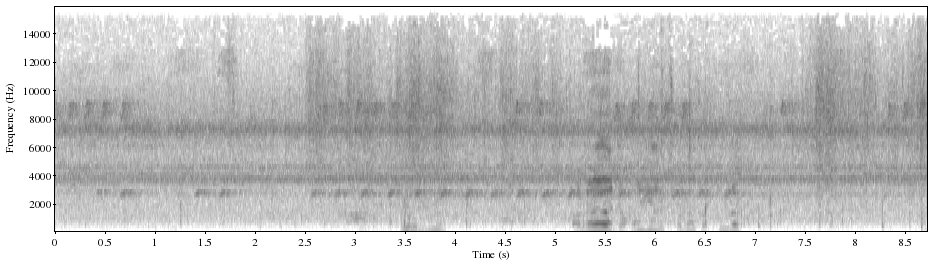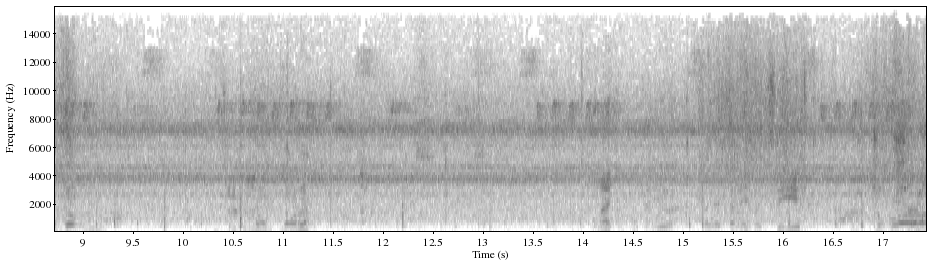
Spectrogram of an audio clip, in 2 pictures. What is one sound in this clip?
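A wooden stick knocks and scrapes against wood.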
